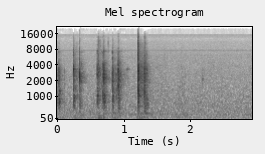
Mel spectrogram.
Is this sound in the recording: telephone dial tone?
no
